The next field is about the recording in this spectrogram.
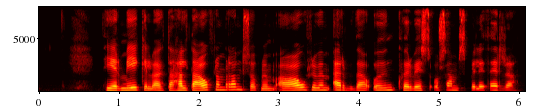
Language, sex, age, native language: Icelandic, female, 30-39, Icelandic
